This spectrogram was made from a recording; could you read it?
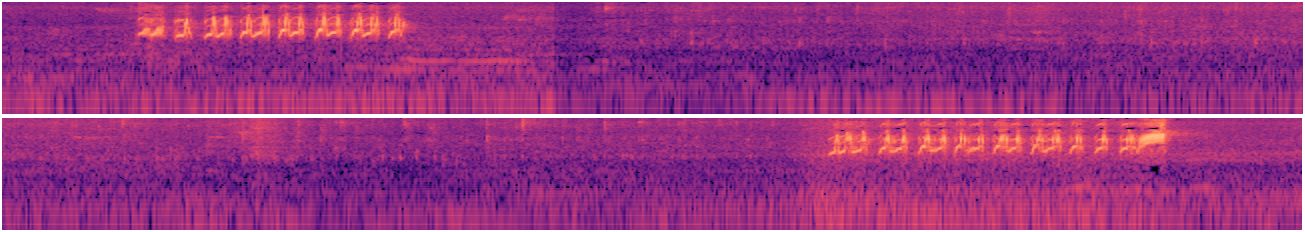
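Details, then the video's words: Tutor bird used for teaching caged white-rumped shamas gives two short, high, rapid trills about seven seconds apart, each a quick string of evenly repeated notes, with quiet background between. "BURUNG MASTERAN UNTUK MURAI BATU"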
